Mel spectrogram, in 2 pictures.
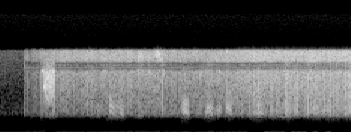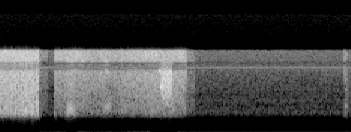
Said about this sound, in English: All I got was static.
